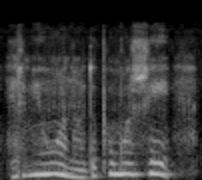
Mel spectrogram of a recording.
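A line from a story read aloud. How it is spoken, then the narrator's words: Moaning plea. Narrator (Ukrainian): простогнав він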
